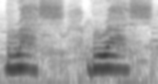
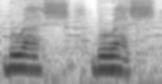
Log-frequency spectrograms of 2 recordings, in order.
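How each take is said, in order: Both takes have the same delivery.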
